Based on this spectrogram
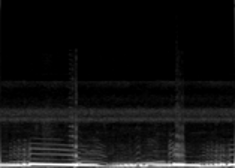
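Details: Albino local Barbary dove used as a lure to stimulate other doves to call; continuous mellow coos with a rolling, wavering middle and long, steady, slightly falling notes, one soft dip partway through.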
